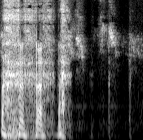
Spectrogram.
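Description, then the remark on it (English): A brief low vocal sound gives way to a few short, high-pitched bird chirps, spaced irregularly and fairly faint, in the background. “That's his birds, not my birds.”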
